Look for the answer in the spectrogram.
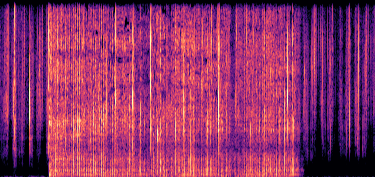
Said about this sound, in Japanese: くさいおなら。うんちくさいママのおなら。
